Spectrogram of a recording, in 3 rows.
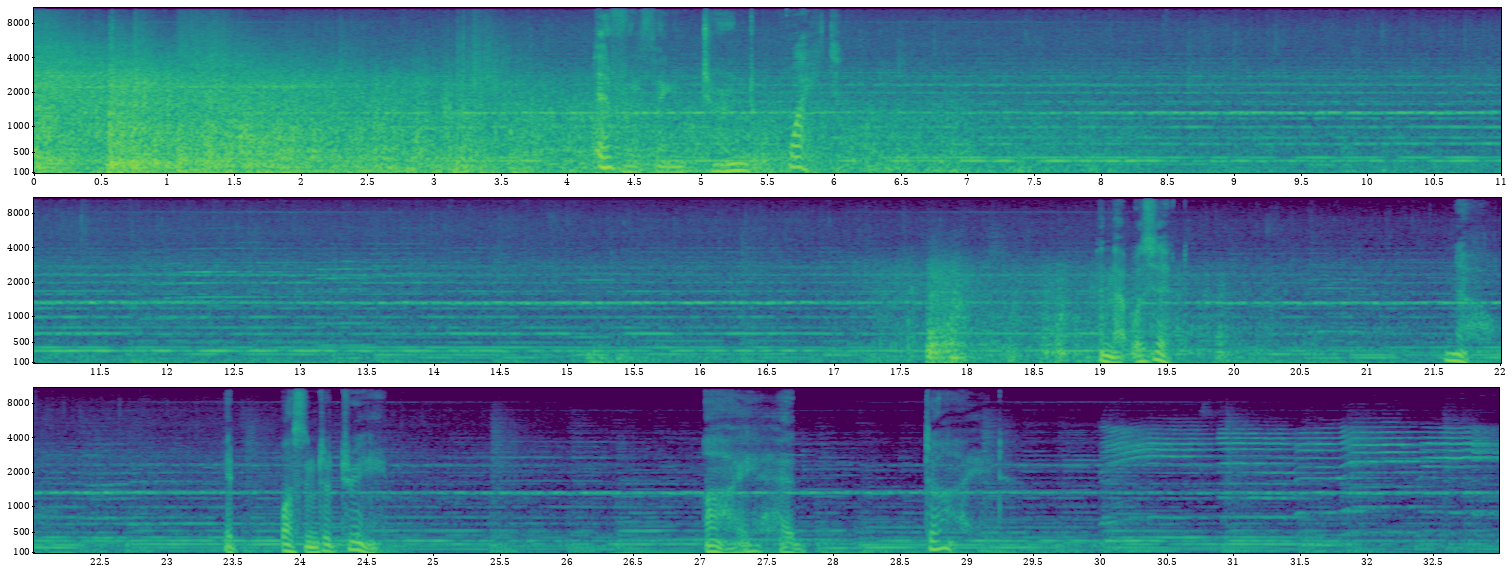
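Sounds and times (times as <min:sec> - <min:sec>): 
thunder crack from a lightning strike: 0:00.0 - 0:23.7
rain pattering on a surface during a thunderstorm: 0:00.0 - 0:30.0
speech: 0:04.2 - 0:06.2, 0:19.2 - 0:19.6, 0:23.9 - 0:24.8, 0:27.0 - 0:27.9, 0:28.7 - 0:29.1.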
